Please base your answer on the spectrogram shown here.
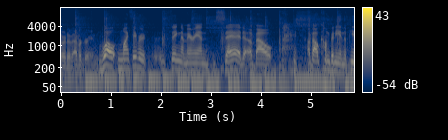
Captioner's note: giggles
